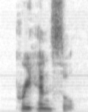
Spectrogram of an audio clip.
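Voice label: "prehensile", US English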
